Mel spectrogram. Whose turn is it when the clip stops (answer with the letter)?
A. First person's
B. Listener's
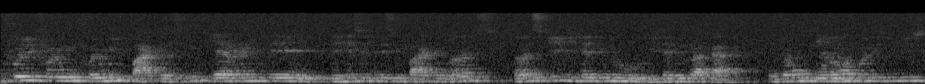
A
